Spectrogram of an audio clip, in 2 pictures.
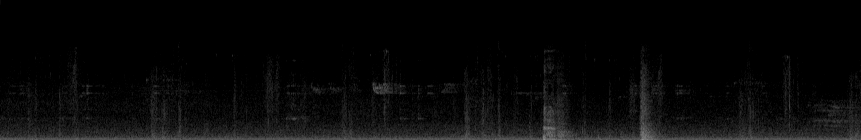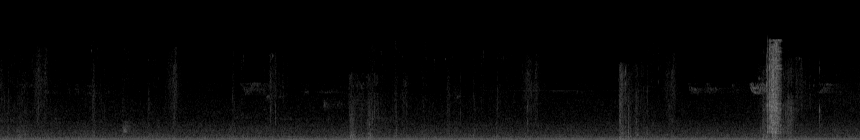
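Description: A game character's footsteps run quickly over the ground.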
